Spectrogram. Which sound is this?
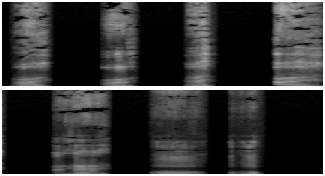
Strong Man Surprised
You gave a strong man a sweet little kitten. Finally, he was hungry.
male, deep, man, voice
